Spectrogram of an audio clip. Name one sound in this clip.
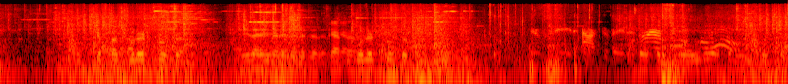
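Metal panels clank and rattle as a wall is reinforced.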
